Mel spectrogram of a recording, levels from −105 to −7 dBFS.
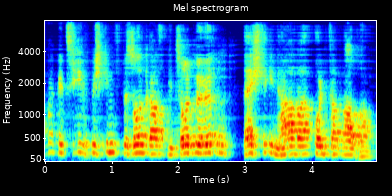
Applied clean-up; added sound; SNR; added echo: neural mask model DeepFilterNet 3.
